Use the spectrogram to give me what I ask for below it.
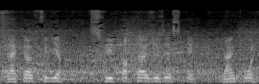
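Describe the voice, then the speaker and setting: A man with a Quebec French accent giving excited live hockey commentary, following the play in short phrases with his voice rising at chances. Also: on the high side, fast. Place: at a hockey game, in the arena. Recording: noisy rink, loud crowd and ambience.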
